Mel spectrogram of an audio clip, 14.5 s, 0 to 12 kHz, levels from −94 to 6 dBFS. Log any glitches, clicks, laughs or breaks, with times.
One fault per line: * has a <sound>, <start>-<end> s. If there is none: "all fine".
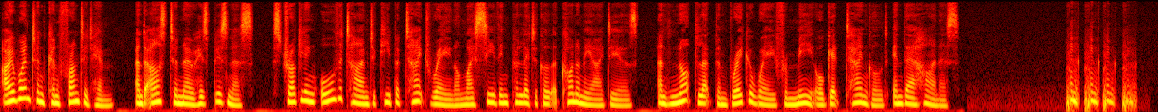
* has a laugh, 13.3-14.2 s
